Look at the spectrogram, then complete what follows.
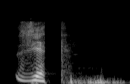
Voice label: zët, bone, Santiago Matatlán Zapotec; hueso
